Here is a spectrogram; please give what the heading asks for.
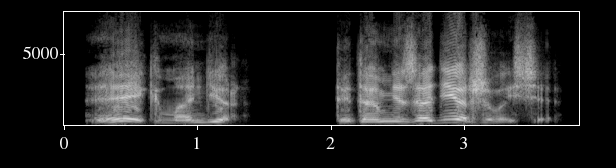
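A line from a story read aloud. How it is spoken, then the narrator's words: Snort. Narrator (Russian): хмыкнул Бат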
